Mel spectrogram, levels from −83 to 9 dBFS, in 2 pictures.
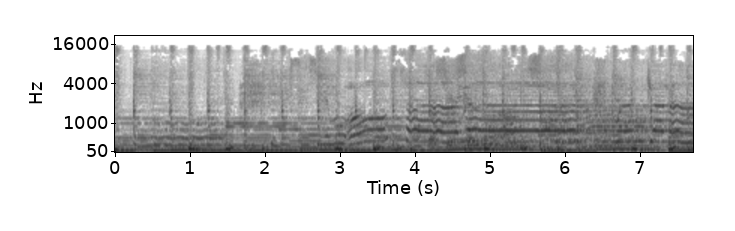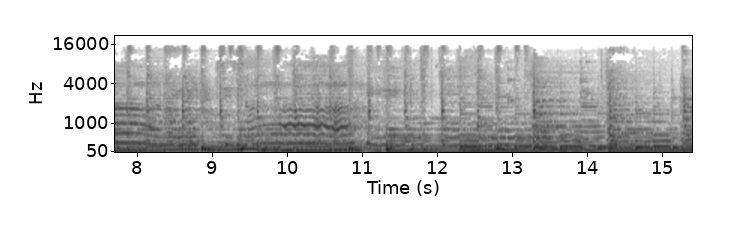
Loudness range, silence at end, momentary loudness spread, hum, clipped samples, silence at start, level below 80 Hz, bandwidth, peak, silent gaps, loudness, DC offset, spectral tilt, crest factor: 2 LU; 0 s; 5 LU; none; under 0.1%; 0 s; -22 dBFS; 15.5 kHz; 0 dBFS; none; -16 LUFS; under 0.1%; -6 dB/octave; 14 dB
